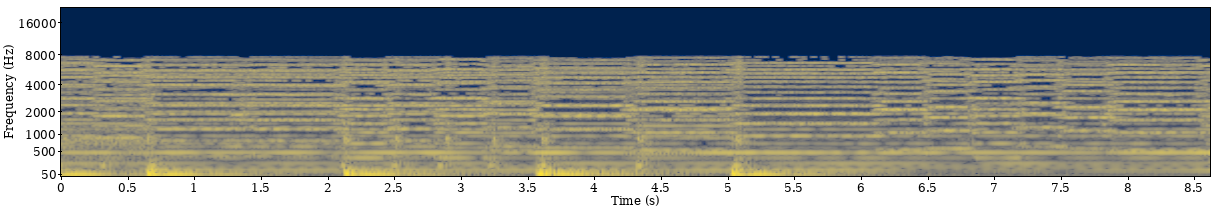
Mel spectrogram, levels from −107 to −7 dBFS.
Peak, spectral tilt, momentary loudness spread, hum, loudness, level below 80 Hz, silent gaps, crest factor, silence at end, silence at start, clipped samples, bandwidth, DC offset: -6 dBFS; -2 dB/octave; 3 LU; 60 Hz at -55 dBFS; -22 LUFS; -26 dBFS; none; 16 dB; 0 s; 0 s; under 0.1%; 8 kHz; 0.2%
